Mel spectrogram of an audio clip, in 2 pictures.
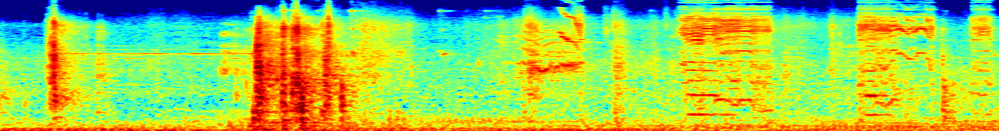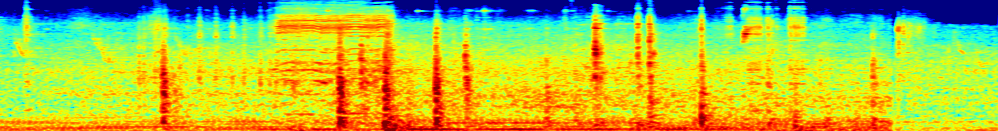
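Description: A door being shut and locked by hand: a string of clicks, knocks and short rattles from the latch and lock, over a steady low hum.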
